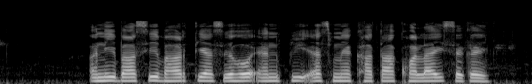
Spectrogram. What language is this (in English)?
Maithili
